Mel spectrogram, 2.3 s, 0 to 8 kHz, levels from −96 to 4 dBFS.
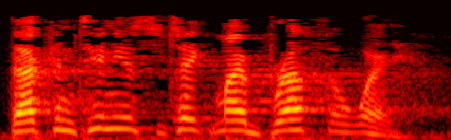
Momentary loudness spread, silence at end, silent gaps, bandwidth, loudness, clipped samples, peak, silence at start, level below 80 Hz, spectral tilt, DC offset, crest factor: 11 LU; 0.2 s; none; 5.6 kHz; -37 LUFS; under 0.1%; -16 dBFS; 0.05 s; -66 dBFS; -2.5 dB/octave; under 0.1%; 20 dB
